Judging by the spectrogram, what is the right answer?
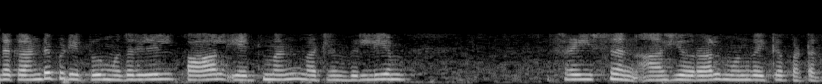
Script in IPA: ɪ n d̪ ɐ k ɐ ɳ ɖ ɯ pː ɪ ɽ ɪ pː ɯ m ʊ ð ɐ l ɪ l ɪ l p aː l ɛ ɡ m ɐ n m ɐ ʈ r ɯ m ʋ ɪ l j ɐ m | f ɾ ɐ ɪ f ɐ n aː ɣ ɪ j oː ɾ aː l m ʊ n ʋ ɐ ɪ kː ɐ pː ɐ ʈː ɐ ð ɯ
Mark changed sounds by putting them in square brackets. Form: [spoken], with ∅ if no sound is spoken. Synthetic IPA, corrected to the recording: ɪ n d̪ ɐ k ɐ ɳ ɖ ɯ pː ɪ ɽ ɪ pː ɯ m ʊ ð ɐ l ɪ l ɪ l p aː l ɛ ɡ m ɐ n m ɐ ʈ r ɯ m ʋ ɪ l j ɐ m | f ɾ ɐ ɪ [s] ɐ n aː ɣ ɪ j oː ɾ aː l m ʊ n ʋ ɐ ɪ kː ɐ pː ɐ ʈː ɐ ð ɯ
